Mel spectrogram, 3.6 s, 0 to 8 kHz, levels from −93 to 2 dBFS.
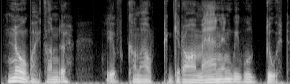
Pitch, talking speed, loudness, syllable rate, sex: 85 Hz, 265 wpm, -19 LUFS, 6.1 syllables/s, male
